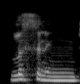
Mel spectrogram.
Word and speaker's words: listening: listening the verb listen you don't pronounce the T listening to music yeah listening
